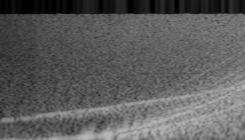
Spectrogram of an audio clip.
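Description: Electronic music build-up: a synthesizer tone sweeps steadily upward in pitch, and about half a second in a second, richer rising sweep joins it, growing louder throughout.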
